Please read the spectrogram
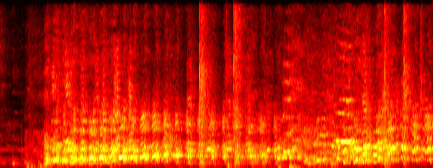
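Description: People laughing loudly and hard, with a few sharp smacks about halfway through.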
